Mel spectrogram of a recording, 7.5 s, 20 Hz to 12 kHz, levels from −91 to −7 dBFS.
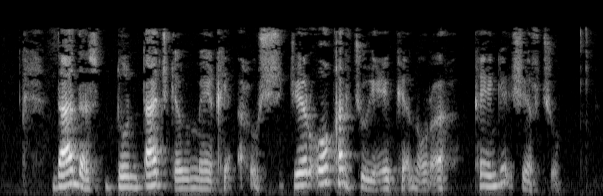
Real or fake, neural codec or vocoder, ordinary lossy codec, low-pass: real; none; MP3, 32 kbps; 7.2 kHz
